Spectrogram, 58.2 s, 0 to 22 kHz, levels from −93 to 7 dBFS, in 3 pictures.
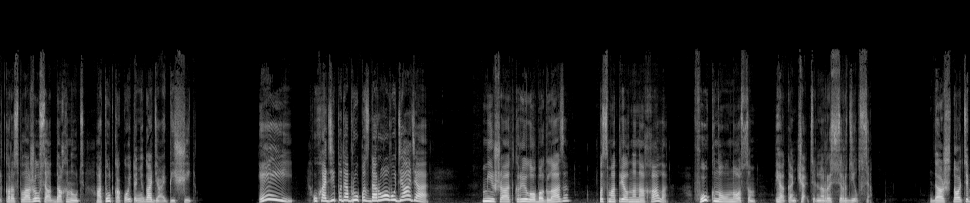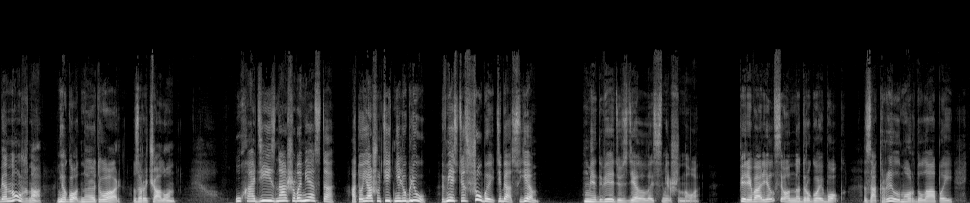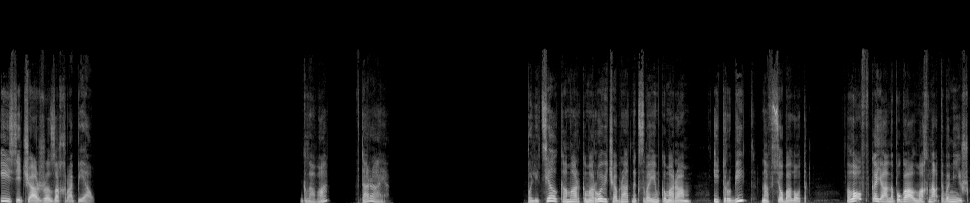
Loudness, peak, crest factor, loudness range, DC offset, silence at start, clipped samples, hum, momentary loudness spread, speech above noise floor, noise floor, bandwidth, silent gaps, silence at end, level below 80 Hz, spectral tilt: -17 LUFS; 0 dBFS; 18 dB; 13 LU; under 0.1%; 0 s; under 0.1%; none; 13 LU; 68 dB; -84 dBFS; 14 kHz; 4.09-5.01 s, 40.73-44.80 s, 46.91-48.98 s; 0.05 s; -62 dBFS; -5.5 dB/octave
